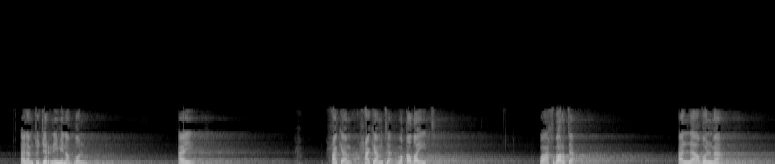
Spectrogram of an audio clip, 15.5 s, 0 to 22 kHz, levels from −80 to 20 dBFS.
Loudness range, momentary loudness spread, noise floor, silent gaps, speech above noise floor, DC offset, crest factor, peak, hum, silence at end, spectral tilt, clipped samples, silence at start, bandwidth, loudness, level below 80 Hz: 6 LU; 23 LU; -49 dBFS; none; 36 dB; under 0.1%; 16 dB; 0 dBFS; none; 0.05 s; -6 dB/octave; under 0.1%; 0.4 s; 8 kHz; -14 LUFS; -44 dBFS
